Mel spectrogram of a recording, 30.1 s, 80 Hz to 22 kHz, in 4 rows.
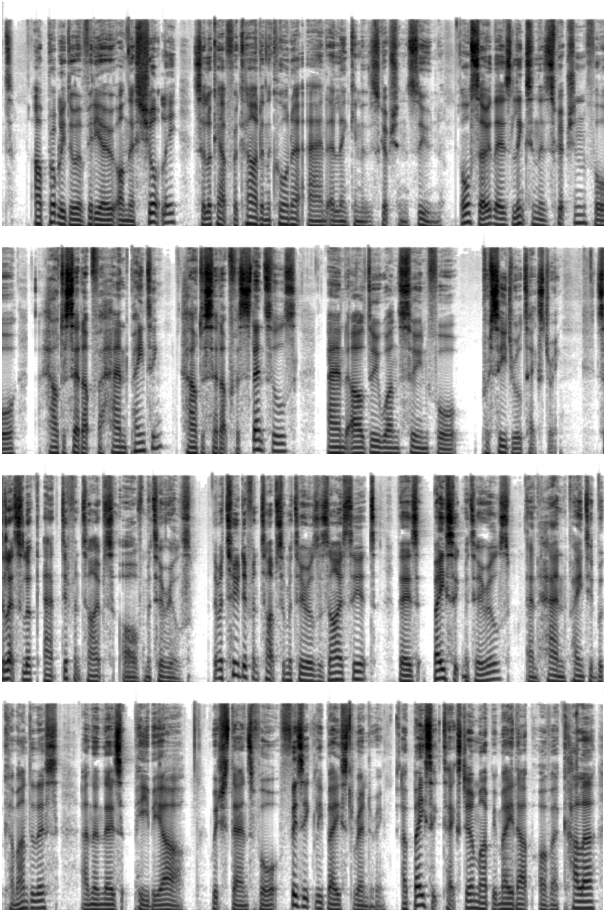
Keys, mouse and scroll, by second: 1.7 click, 2.2 middle click, 2.3 middle click, 2.6 click, 4.6 click, 4.9 click.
